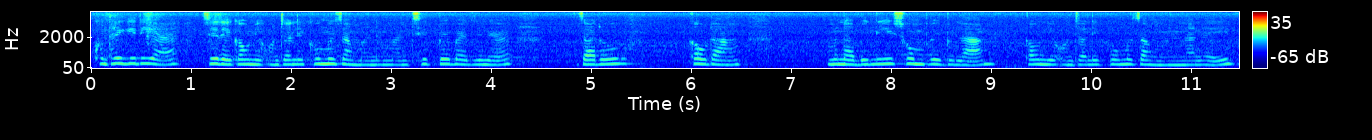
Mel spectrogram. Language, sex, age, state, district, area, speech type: Bodo, female, 18-30, Assam, Kokrajhar, rural, spontaneous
